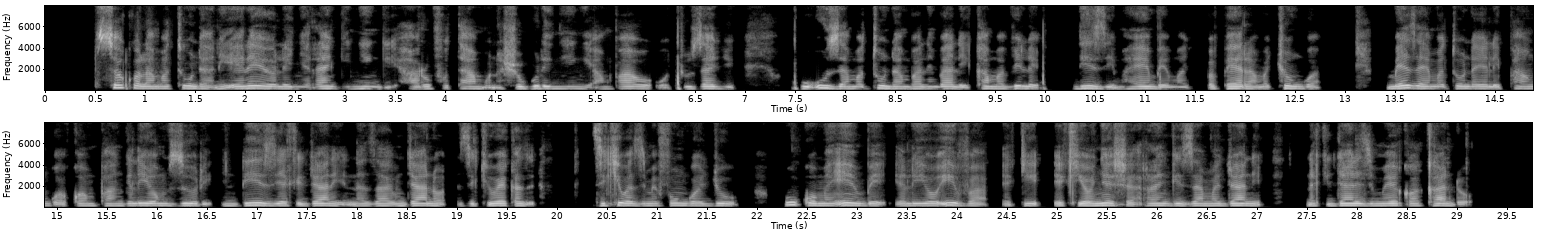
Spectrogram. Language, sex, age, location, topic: Swahili, female, 18-24, Wajir, finance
